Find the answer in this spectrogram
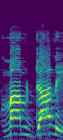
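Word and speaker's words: Mamdani: This is New York City Mayor Zoran Mamani, pronounced Mam Dani.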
